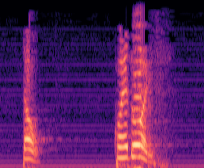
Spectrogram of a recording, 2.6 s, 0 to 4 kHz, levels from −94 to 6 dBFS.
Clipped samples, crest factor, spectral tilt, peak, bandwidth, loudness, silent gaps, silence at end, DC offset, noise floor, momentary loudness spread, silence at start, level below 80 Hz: 0.3%; 14 dB; -9.5 dB/octave; 0 dBFS; 4 kHz; -11 LUFS; none; 0.6 s; under 0.1%; -47 dBFS; 14 LU; 0.3 s; -38 dBFS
